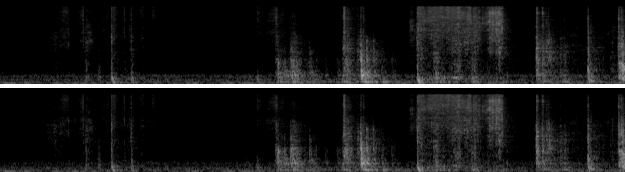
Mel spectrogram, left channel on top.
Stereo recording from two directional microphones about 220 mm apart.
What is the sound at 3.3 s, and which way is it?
Door, 30° right (ahead or behind).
